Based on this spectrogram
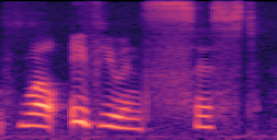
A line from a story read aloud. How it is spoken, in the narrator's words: Crowley mumbled, hissing slightly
